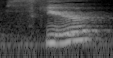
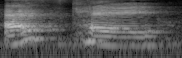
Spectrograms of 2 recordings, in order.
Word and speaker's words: skyr: It's skyr, S-K-Y-R, Icelandic skyr.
